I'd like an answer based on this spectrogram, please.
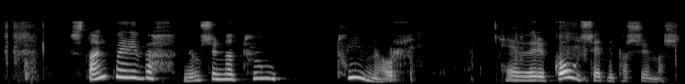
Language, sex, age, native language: Icelandic, female, 60-69, Icelandic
